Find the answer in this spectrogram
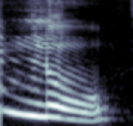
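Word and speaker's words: know: इसे हम क्या पढ़ेंगे नो। ठीक है? यहां पर भी के लेटर साइलेंट है। सिर्फ हम नो पढ़ रहे हैं। यहां पर डब्ल्यू भी साइलेंट है।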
